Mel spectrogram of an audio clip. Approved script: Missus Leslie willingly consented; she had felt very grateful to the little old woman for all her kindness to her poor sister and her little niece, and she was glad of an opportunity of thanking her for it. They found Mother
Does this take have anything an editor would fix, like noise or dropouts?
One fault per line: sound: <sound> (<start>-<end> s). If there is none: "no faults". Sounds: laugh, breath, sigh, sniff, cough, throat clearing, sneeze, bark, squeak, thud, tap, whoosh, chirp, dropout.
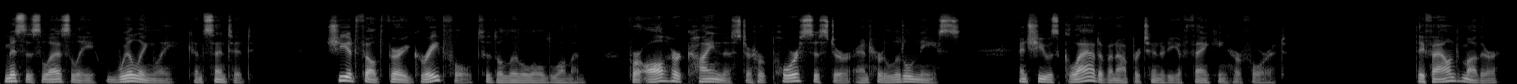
no faults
